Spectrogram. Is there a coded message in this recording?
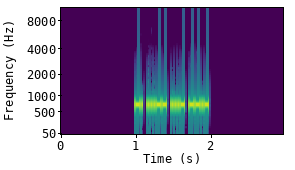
Yes: Morse code from 1.0 to 2.0 s, heard as a keyed tone, about 54 wpm, 700 Hz. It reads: N3VQ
